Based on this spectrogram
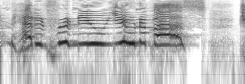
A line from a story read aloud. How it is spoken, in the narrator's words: John shrieked joyfully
